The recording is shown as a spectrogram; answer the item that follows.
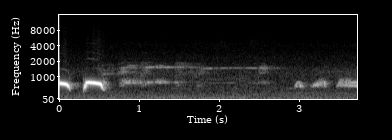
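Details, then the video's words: Decoy spotted dove calling to attract wild birds: two loud coos at the start, then faint drawn notes and soft coos trailing off. "Tiếng Chim Cu Mồi THÚC Và GÁY GỌI Bổi, Dùng Kích Bổi Rất Hiệu Quả"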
